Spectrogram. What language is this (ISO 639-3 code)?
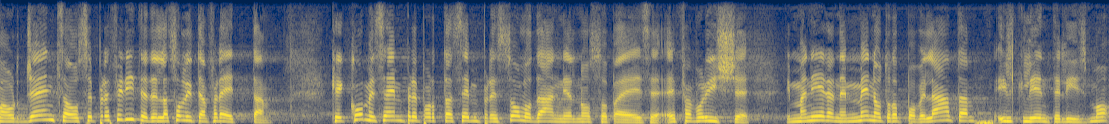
ita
